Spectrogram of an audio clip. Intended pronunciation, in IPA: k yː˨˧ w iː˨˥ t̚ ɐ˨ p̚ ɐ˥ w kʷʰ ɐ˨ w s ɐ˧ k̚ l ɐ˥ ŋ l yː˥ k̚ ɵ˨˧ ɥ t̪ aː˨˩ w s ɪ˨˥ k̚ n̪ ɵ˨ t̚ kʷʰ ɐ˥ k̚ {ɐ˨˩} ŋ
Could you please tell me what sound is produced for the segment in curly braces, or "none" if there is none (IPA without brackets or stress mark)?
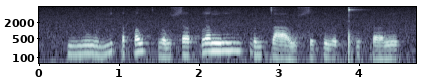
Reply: ɐ˨˧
